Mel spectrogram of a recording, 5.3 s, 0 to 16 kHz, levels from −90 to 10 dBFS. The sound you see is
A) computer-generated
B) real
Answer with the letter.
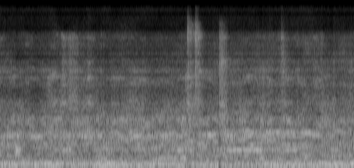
A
